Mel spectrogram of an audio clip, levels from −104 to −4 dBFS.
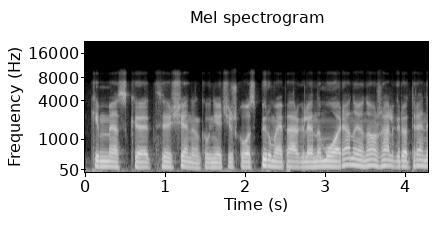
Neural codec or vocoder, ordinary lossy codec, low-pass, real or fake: none; Opus, 24 kbps; 7.2 kHz; real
